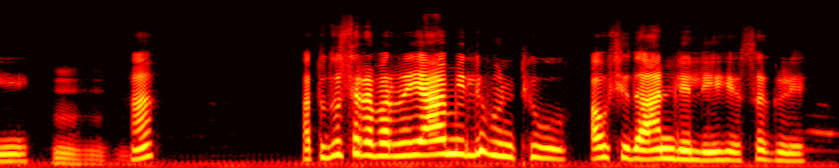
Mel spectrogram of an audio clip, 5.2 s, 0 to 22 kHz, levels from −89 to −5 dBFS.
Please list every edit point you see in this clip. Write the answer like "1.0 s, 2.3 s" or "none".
none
